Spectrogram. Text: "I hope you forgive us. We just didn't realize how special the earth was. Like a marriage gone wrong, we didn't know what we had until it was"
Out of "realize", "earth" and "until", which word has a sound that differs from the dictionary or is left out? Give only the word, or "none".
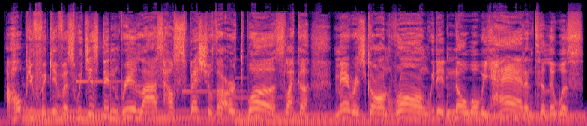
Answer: none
